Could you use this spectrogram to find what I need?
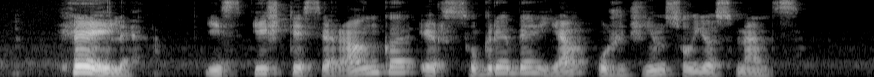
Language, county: Lithuanian, Klaipėda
